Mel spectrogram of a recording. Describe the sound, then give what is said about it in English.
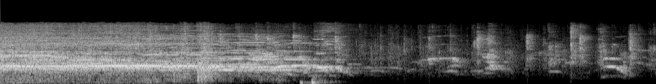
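A church audience claps and shouts in a loud, dense burst for about three seconds before the noise drops away and a single voice speaks. “I want you to clap your hands, lift up your voice, and give the Lord a shout.”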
